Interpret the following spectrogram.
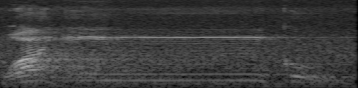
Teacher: Bila tuan-tuan dengung itu, kita punya pangkal lidah tu menyentuh langit-langit keras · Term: nun bertemu kaf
